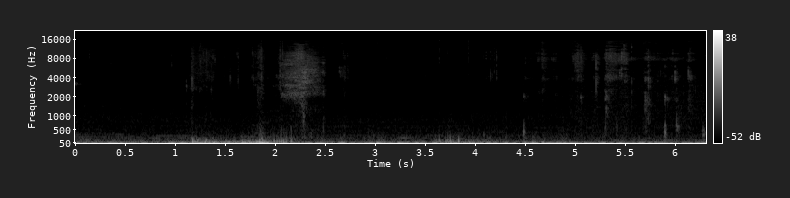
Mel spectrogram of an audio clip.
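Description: Close-miked chewing of a mouthful of rice with pork, soft wet mouth sounds and small clicks, loudest about two seconds in.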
